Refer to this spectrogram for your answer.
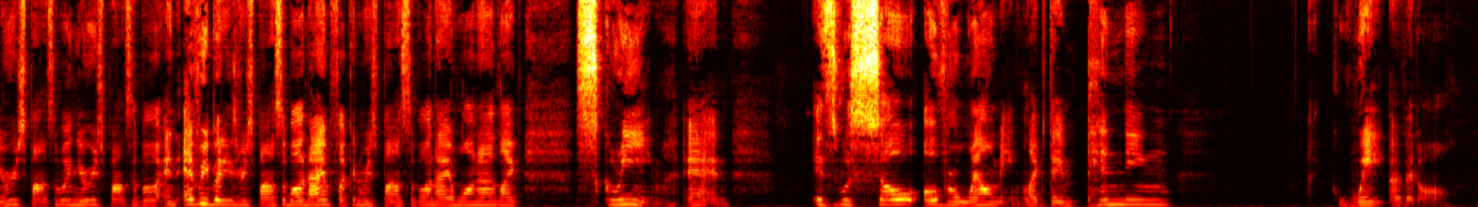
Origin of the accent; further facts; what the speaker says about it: Sofia, Sofia City, Bulgaria; born there; English is a second language; I was born in Sofia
